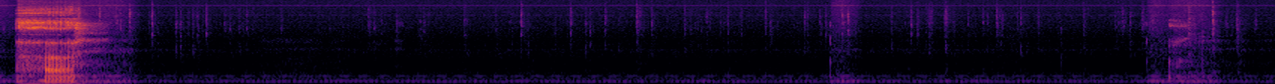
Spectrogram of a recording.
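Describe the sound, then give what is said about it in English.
Faint, scattered key clicks tap away over a steady low hum as someone types on a computer keyboard to post something online, with a louder thump at the start and a couple of soft bumps later. “Give me one sec, because my typing skills have gone in the trash over the past couple of years.”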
